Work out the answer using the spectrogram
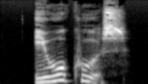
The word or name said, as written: eurokurs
